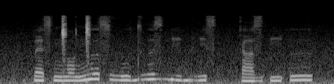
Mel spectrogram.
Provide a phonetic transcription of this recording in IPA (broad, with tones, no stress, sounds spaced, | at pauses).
p ɛ˩ s ŋ͡ǀ ɔ˩ ŋ͡ǀ ɤ˦ s ɦ u˨ dʱ ɯ˥ z ɓ i˨ bʱ i˨ s kː a˩ z ʔ i˨ ʔ ɯ˥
